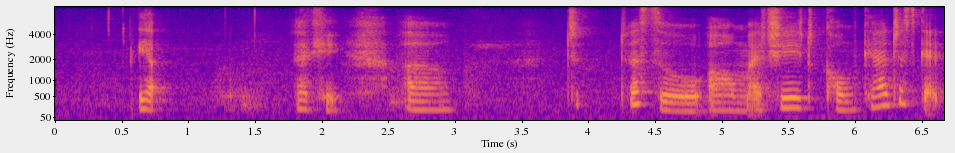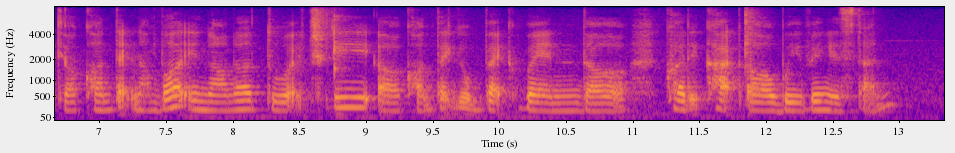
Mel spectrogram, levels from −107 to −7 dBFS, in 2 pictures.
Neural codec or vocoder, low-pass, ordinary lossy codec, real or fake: none; none; none; real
